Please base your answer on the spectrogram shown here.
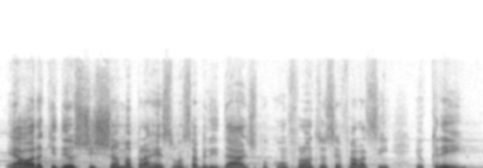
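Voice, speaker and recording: A male pastor from Minas Gerais, Brazil, preaching a sermon with a Brazilian Portuguese accent, swinging between loud high exclamations and low quiet asides as he acts out dialogues. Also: fairly even intonation, fairly quick. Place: church hall. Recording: long church reverb.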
